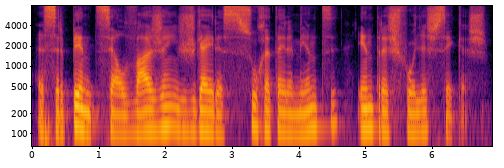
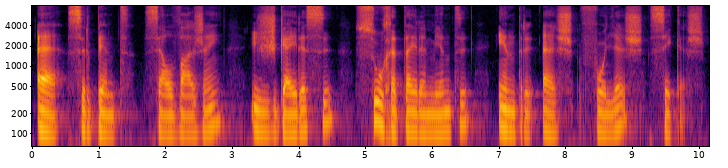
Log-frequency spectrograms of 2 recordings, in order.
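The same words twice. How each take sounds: First: The sentence is spoken fast. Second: The sentence is spoken slowly. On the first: "Agora mais rápido" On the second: "Primeiro, devagar"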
